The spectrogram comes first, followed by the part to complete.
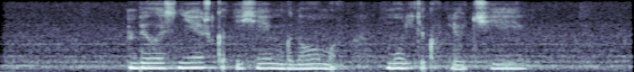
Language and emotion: Russian, sad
